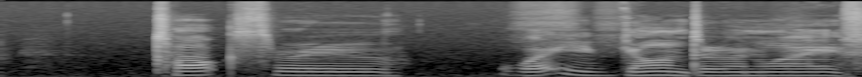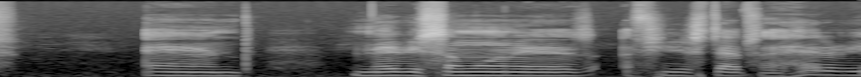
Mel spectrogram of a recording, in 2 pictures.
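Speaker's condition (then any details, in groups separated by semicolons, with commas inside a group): Cerebral palsy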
